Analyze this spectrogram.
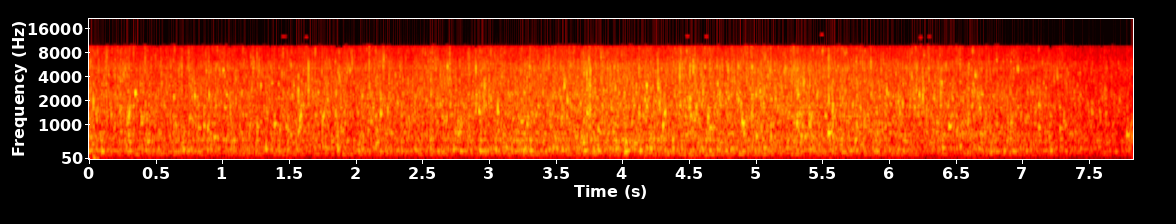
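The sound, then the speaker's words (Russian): Water trickles and babbles steadily from the Bely Klyuch spring, reached by a forest trail after 2.5 kilometres, a continuous splashing flow with no pauses and no voices. “Через 2.5 километра лесная тропка выводит к Белому ключу. Родниковые свойства воды, которого доставляют удовольствие не одному поколению путешественников.”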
